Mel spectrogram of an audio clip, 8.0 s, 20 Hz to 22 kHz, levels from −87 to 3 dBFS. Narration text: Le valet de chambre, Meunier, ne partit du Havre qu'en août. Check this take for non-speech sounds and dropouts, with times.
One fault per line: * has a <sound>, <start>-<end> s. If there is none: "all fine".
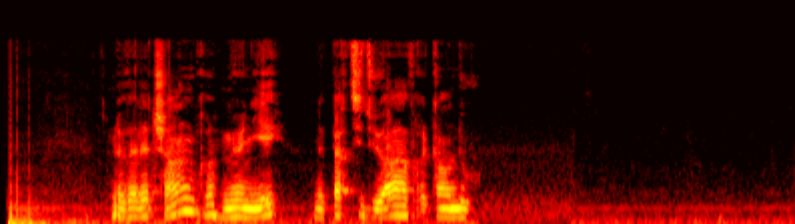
all fine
